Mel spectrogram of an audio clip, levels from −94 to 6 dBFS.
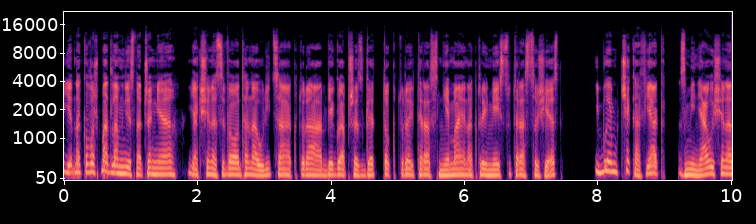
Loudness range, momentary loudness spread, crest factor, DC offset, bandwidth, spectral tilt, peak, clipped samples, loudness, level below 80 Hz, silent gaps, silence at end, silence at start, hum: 2 LU; 5 LU; 12 dB; under 0.1%; 13 kHz; -5 dB/octave; -4 dBFS; under 0.1%; -16 LUFS; -52 dBFS; none; 0 s; 0 s; none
